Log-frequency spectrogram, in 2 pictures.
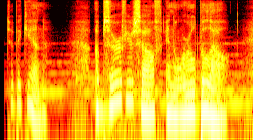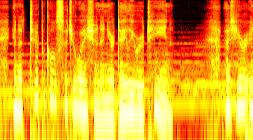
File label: positive thinking meditation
